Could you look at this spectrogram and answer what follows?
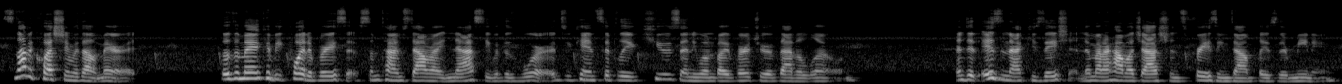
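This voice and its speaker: Bright-voiced woman reading game narration. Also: fairly low pitch, brisk, a little hiss or hum, rough recording. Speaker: gaming video host. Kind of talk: reading game narration aloud with casual asides.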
